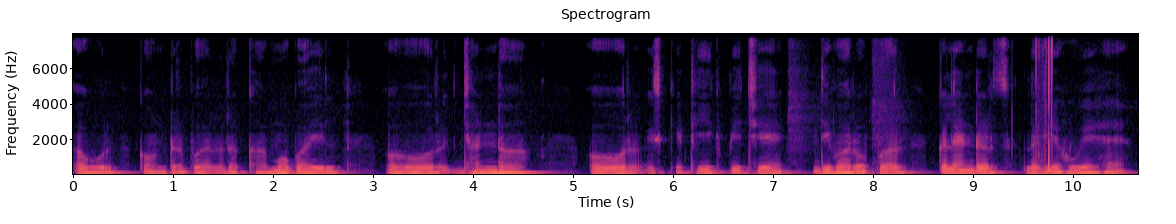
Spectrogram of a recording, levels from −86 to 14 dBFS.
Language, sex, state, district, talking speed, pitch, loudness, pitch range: Hindi, male, Uttar Pradesh, Saharanpur, 95 wpm, 150 Hz, -24 LUFS, 145-150 Hz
